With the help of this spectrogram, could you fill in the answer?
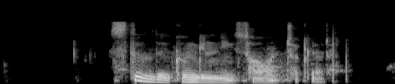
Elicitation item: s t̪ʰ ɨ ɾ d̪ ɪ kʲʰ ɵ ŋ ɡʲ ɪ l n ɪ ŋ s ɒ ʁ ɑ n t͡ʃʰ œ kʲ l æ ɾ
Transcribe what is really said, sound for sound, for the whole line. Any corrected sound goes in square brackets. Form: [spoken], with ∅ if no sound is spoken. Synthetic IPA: s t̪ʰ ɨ [l] d̪ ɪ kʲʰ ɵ ŋ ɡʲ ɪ l n ɪ ŋ s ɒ ʁ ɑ n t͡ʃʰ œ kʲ l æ ɾ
